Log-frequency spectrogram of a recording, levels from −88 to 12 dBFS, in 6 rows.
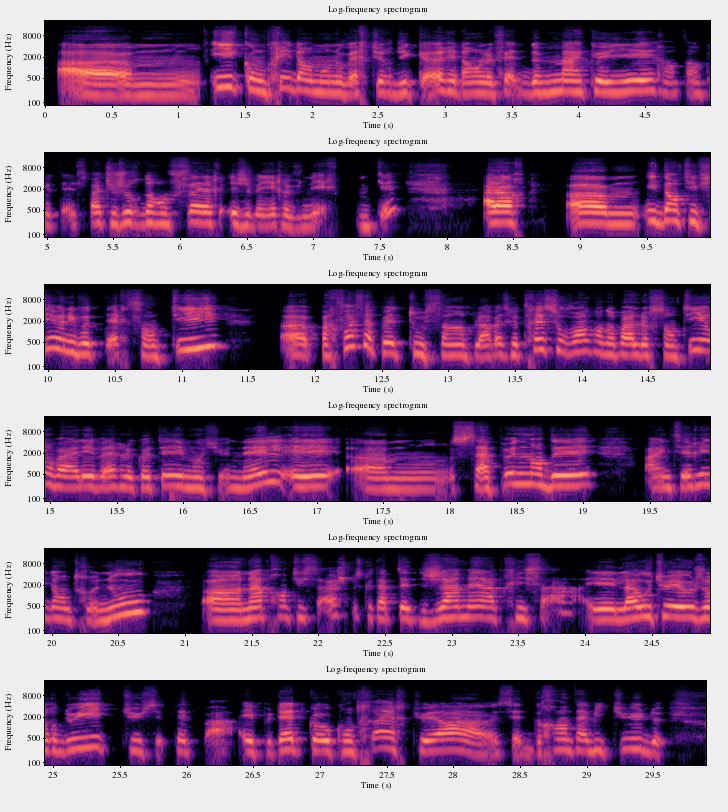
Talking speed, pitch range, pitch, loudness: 205 wpm, 210-265 Hz, 230 Hz, -19 LUFS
